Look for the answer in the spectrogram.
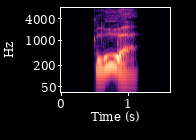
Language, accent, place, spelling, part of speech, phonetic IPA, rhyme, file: German, Germany, Berlin, glühe, verb, [ˈɡlyːə], -yːə, De-glühe.ogg
- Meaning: inflection of glühen: 1. first-person singular present 2. first/third-person singular subjunctive I 3. singular imperative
